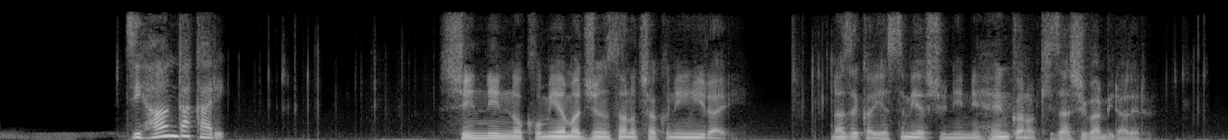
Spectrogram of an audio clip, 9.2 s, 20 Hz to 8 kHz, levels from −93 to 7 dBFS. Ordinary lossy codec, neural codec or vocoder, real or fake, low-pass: MP3, 64 kbps; codec, 16 kHz, 1 kbps, X-Codec, WavLM features, trained on Multilingual LibriSpeech; fake; 7.2 kHz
